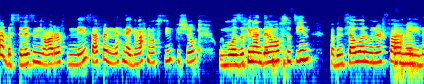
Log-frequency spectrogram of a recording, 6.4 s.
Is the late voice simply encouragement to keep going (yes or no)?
yes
